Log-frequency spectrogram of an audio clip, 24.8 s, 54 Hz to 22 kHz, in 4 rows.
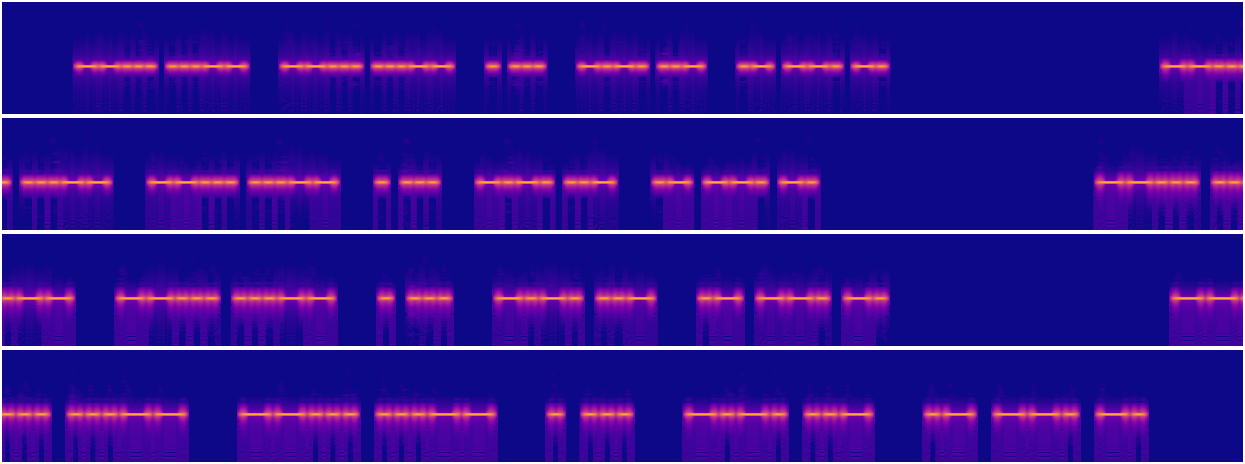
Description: Morse code, heard as a keyed tone, about 37 wpm, 700 Hz. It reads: 73 73 ES CU AGN 73 73 ES CU AGN 73 73 ES CU AGN 73 73 ES CU AGN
